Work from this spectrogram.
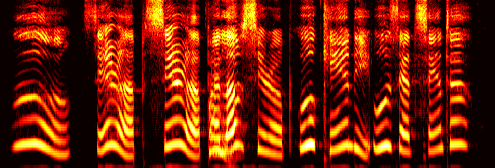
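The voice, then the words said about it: Whispering little elf voice. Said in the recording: “a little elf is whispering in your ear”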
